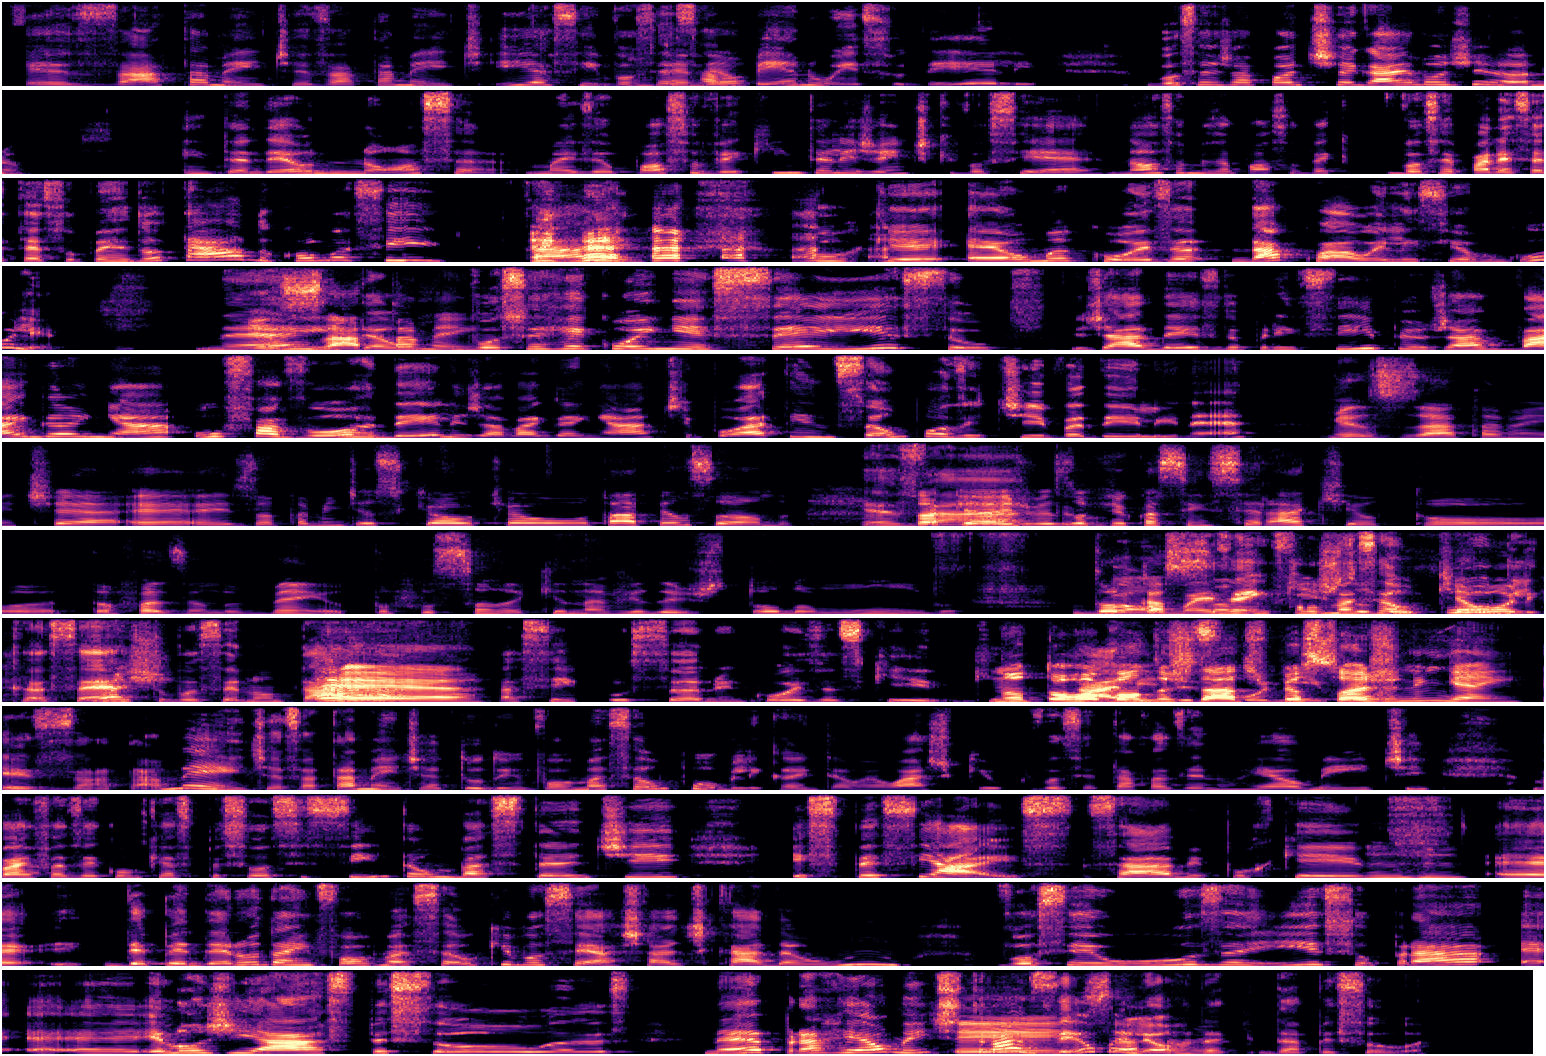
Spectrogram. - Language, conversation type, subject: Portuguese, advice, Como posso antecipar obstáculos potenciais que podem atrapalhar meus objetivos?
- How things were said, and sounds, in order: laugh; other background noise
